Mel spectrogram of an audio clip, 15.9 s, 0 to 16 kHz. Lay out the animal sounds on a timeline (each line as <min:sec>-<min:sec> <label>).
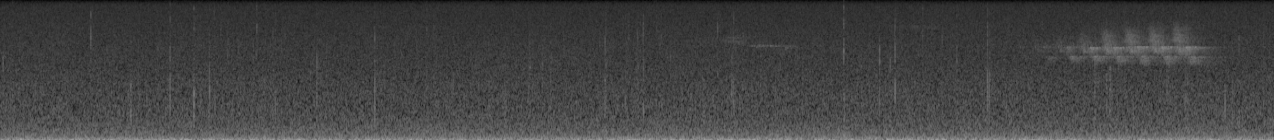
0:08.5-0:10.0 Black-throated Green Warbler (Setophaga virens)
0:11.2-0:11.8 Golden-crowned Kinglet (Regulus satrapa)
0:13.0-0:15.1 Ovenbird (Seiurus aurocapilla)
